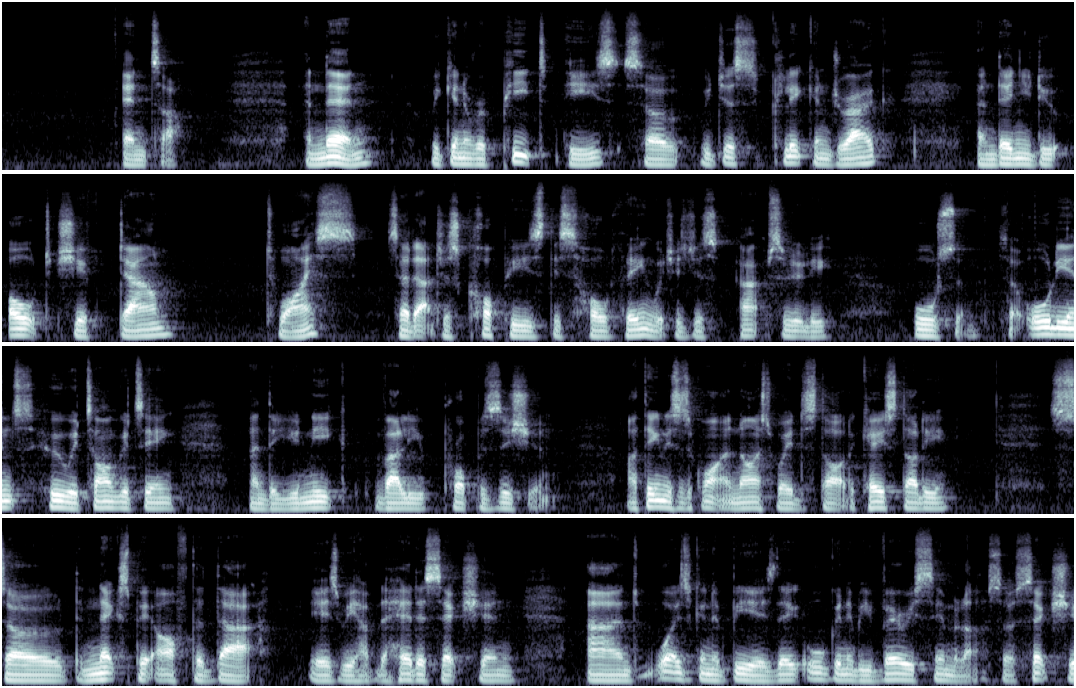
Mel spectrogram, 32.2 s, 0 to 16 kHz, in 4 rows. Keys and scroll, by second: 14.8 shift+a, 18.4-19.5 typing.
